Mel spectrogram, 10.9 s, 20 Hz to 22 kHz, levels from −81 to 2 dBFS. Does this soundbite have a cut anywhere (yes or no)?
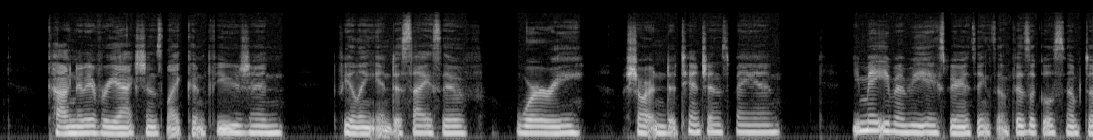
no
